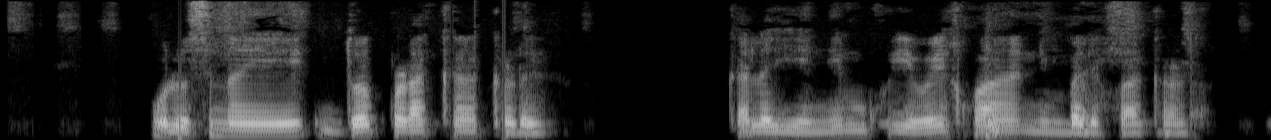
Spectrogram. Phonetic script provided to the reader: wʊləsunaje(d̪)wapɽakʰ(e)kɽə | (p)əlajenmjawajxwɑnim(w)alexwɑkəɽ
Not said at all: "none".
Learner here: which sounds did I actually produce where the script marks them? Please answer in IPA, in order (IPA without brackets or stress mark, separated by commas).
d̪, a, k, b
